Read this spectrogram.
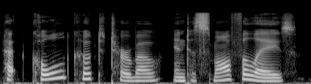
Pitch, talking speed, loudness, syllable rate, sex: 200 Hz, 135 wpm, -18 LUFS, 3.8 syllables/s, female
